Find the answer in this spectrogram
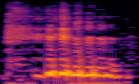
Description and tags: dumb giggle
so these are all real reactions to certain things i do, i.e, video games, narrations, etc.
i myself need genuinely real vocal reactions. i know i'm not the only one, either, so i post mine as well so others may use them.
interestingly, i've gotten one person who took the time to uh... tell me how they... disapproved of my voice clips, so i just wanted to say that if you wanna use them, do, if not, don't, that's why they are there. i enjoy animating, and others do too, wanting to use others' voice clips. i also had a couple people make techno remixes of a lot of my sounds (thank you by the way, they're awesome).
it's not that i care about the... interesting way the one person expressed their opinion, it's just to let some similar acting people know that i post these for a reason. *shrug* but whatever floats your zeppelin, i honestly don't care. ANYWAY, for those who DO use them, thank you. :P
laugh, giggle, dumb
